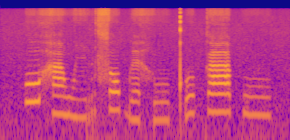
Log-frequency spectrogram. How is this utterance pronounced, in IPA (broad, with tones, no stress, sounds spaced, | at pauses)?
o˦ h ã˨ w i˨ r s ɔ˦ b ɛ˨ h uː˨ kʼ o˦ k aː˦ p u˦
